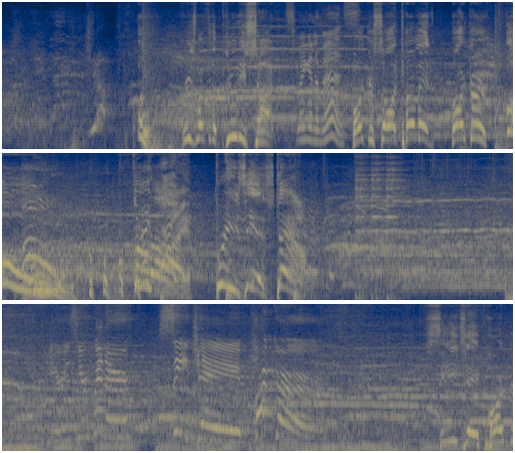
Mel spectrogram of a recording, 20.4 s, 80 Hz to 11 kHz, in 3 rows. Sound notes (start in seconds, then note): 9.6 bell ringing; 13.4 crowd cheering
